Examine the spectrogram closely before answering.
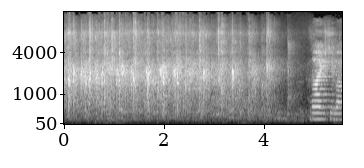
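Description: An elderly man claps his hands.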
